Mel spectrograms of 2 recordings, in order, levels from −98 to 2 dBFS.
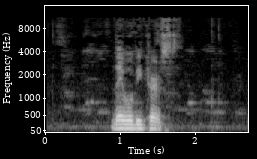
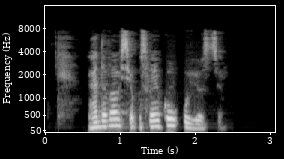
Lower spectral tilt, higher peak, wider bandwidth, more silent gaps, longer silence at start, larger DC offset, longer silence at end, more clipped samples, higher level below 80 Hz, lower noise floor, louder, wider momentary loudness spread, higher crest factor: first, -7 dB/octave vs -5.5 dB/octave; about the same, -4 dBFS vs -2 dBFS; first, 11.5 kHz vs 8 kHz; neither; first, 0.9 s vs 0.2 s; neither; first, 0.95 s vs 0.75 s; neither; about the same, -54 dBFS vs -56 dBFS; first, -57 dBFS vs -43 dBFS; second, -20 LUFS vs -17 LUFS; first, 14 LU vs 11 LU; about the same, 18 dB vs 18 dB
